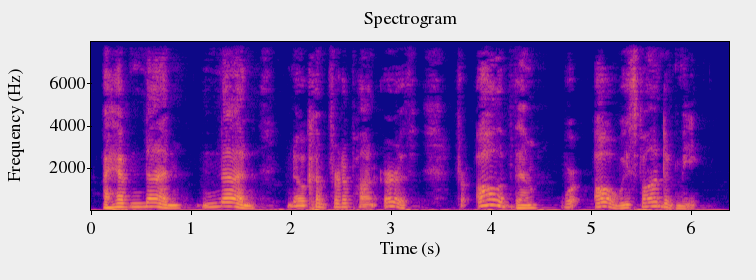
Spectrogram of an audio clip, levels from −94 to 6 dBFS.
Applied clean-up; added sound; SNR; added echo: none; none; none; reverberation time 0.2 s.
